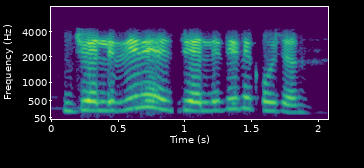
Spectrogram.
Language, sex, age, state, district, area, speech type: Odia, female, 18-30, Odisha, Bargarh, urban, conversation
